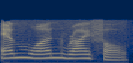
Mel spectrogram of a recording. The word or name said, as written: M1 rifle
